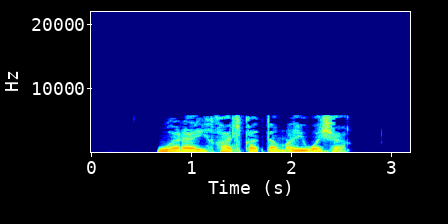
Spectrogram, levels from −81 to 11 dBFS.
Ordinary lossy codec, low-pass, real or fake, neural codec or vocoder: MP3, 24 kbps; 7.2 kHz; fake; codec, 16 kHz, 4 kbps, FunCodec, trained on LibriTTS, 50 frames a second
